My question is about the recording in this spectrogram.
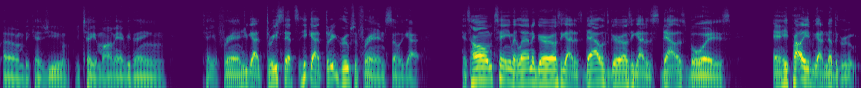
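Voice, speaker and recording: A man's voice: fairly low pitch, moderate pace, darkish tone, no echo, studio quality. A man co-hosting a casual podcast, laid-back and dryly teasing. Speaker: podcast co-host.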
